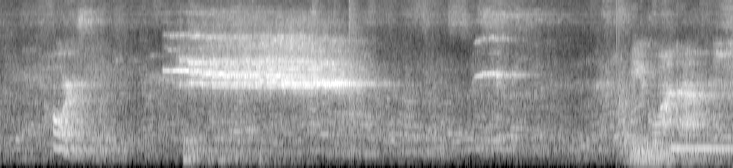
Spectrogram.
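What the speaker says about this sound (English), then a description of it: "Horse." A horse whinnying in a loud, drawn-out neigh with a quieter second call and light hoof clopping, while a voice speaks at the start and end.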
